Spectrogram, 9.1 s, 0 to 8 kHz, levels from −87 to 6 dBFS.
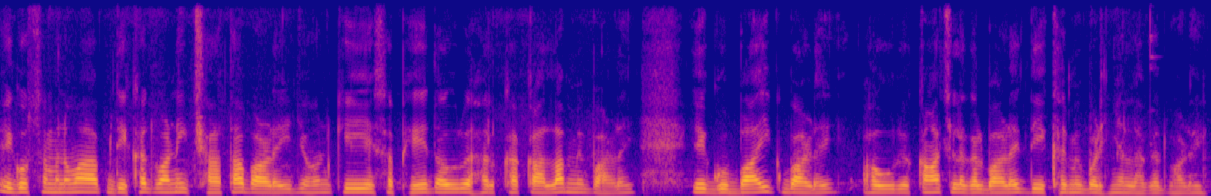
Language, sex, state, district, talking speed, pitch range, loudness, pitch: Bhojpuri, male, Uttar Pradesh, Ghazipur, 180 wpm, 155-170 Hz, -19 LUFS, 165 Hz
